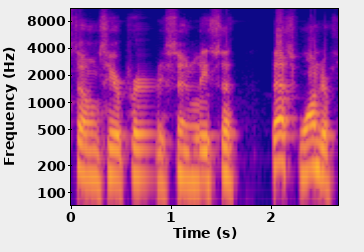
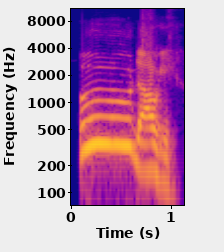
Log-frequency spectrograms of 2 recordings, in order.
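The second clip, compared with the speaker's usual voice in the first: delighted coo; 11 semitones higher, 3 dB louder, slower than usual. Real, not acted. Sees a dog on stream.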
